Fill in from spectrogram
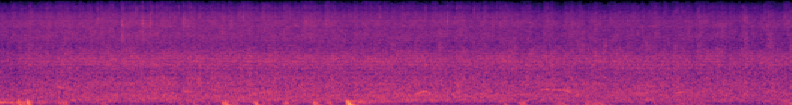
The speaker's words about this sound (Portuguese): Aplauda o Senhor por um minuto.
